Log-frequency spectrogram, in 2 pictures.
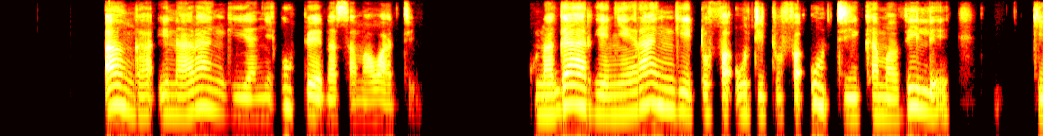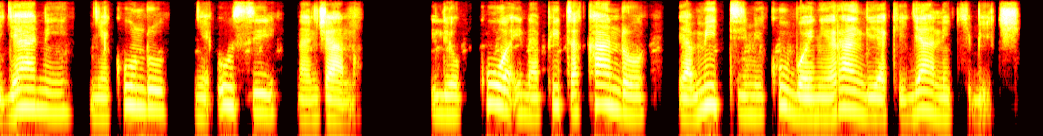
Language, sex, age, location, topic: Swahili, male, 18-24, Mombasa, government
